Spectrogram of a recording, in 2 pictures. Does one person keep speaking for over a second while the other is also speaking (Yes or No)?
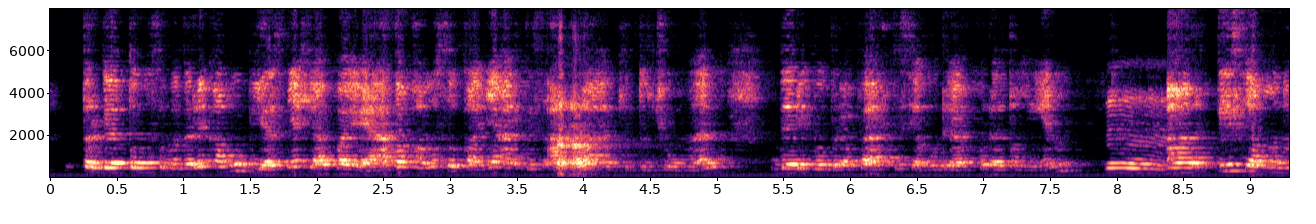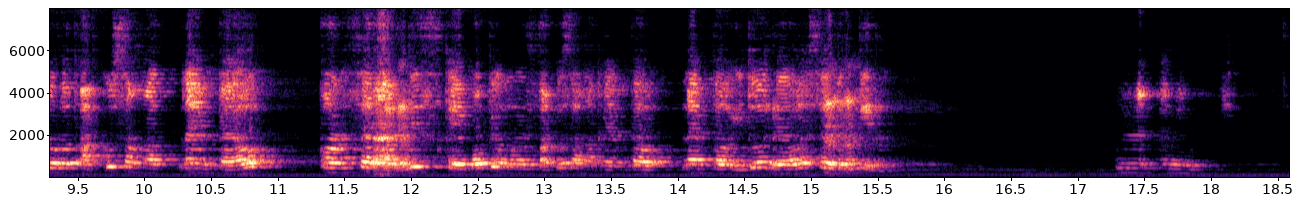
No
